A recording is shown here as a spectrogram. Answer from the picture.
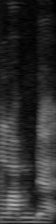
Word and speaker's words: lambda: frekuensi, satuannya hertz, lambda, ini bacanya lambda ya, LAMDA, lambda, panjang satu gelombang.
